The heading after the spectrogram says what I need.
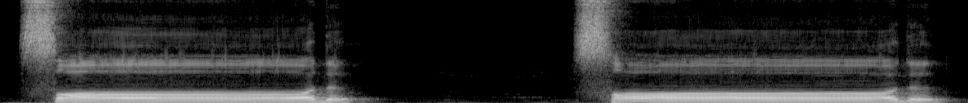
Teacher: জিহ্বার আগা সামনের নিচের দুই দাঁতের পেট ও আগার সঙ্গে লাগাইয়া সদ উচ্চারণ হয়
